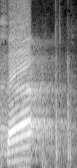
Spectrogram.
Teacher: مخرجها من طرف اللسان مع طرف الثنايا العليا · Term: الثاء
